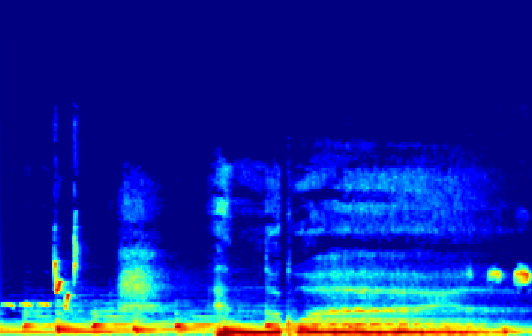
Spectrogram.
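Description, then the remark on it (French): Nightingale song, with bright chirps, trills and whistles rising over sustained, wavering low instrumental tones playing along. It is steady throughout, with no talking. “Le rossignol est une muse de choix dont le chant a beaucoup inspiré la culture populaire, contes, chansons, poèmes, compositions classiques aussi.”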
